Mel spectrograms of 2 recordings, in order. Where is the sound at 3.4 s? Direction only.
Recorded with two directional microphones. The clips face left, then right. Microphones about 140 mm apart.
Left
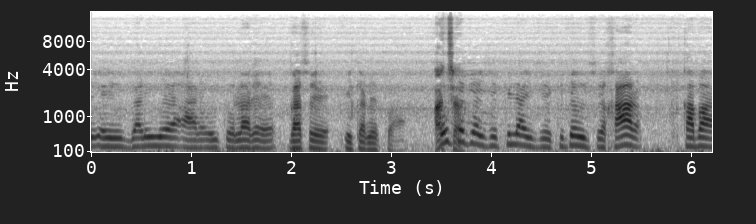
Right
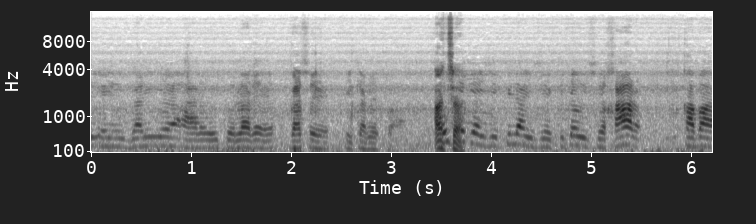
5° right (ahead or behind).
